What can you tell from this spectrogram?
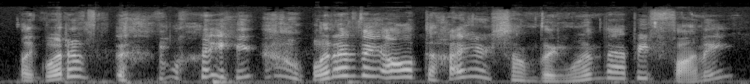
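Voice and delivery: high, quick, laughing excitement; giddy scheming. Acted. Player's character pitches chaos to the huddle, giddy and high. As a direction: pitch a wicked idea in a high, giggly rush.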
